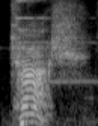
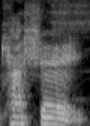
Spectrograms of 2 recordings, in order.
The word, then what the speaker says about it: cache: not nuclear people Antarctic not actually it's not pronounced Antarctic next up it's cash not cachet cachet is actually French for Tide next oh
